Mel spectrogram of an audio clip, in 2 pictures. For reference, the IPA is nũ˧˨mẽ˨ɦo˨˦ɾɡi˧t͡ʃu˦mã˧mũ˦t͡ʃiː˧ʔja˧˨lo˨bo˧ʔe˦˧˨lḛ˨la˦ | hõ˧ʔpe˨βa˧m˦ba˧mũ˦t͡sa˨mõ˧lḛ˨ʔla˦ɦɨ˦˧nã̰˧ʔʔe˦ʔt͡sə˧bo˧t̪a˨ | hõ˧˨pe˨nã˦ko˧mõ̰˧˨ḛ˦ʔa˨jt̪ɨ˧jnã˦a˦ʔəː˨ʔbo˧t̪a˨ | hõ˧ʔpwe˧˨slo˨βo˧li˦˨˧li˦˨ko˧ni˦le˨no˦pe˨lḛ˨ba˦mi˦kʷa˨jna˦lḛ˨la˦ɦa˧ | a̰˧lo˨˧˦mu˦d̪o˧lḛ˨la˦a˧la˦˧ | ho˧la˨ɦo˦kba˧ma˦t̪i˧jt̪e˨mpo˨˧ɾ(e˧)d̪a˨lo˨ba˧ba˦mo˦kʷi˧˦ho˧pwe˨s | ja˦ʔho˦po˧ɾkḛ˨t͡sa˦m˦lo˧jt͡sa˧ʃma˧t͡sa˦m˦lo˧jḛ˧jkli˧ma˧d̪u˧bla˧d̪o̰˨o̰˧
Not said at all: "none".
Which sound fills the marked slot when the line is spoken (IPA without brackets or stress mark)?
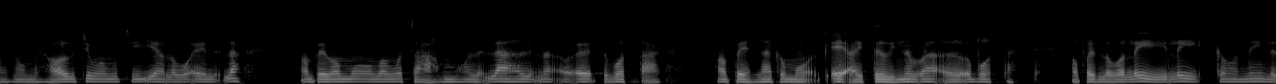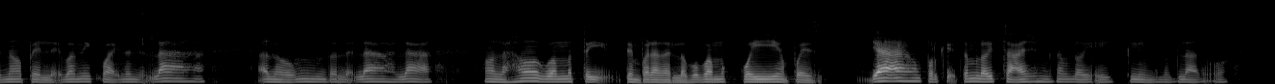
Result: a˧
